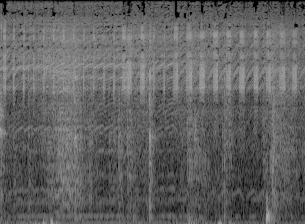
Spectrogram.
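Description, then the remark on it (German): An obstacle-detecting device vibrates strongly with a steady electric buzzing hum, like an insect drone, with a dense band of high overtones and a few soft low thumps, heard alone without any talking. “Entferne ich mich wieder etwas davon, vibriert es heftig, bewege mich etwas weiter weg.”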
